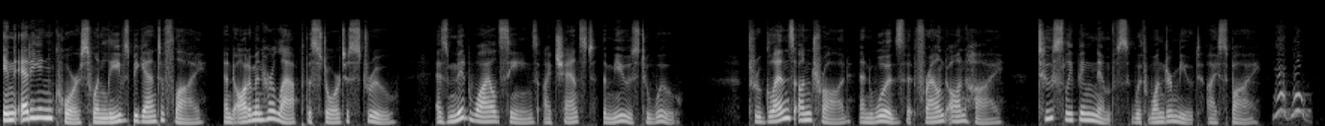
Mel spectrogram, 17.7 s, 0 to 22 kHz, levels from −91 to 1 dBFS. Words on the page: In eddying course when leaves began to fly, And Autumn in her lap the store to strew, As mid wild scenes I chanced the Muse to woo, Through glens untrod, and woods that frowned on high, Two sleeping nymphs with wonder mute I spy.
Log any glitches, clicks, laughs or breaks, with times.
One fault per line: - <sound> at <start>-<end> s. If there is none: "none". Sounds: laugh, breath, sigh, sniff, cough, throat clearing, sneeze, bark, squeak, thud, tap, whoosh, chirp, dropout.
- bark at 16.9-17.5 s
